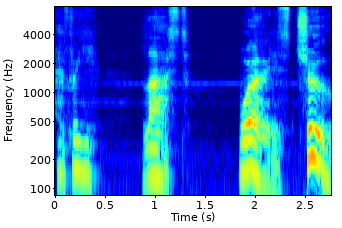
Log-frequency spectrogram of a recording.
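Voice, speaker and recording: In a put-on character voice, a man speaks at a medium pitch, raspy and shaky, swinging very widely in pitch while music plays in the background. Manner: insisting, strained.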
